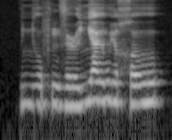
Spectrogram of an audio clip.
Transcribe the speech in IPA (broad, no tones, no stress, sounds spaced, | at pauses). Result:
ʎ o f n z ə˞ ʎ a ə̯ w y χ o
